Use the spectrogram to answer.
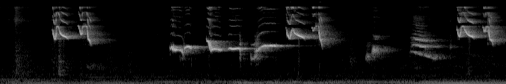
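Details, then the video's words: Oriental magpie-robin, a fighting-type Tretes bird used to train the mental toughness of similar birds, singing a varied song of loud whistled notes and sweeping phrases, some near-level at mid pitch, others bright and high, in bursts across five seconds. "SUARANYA BIKIN POCI KACER MANAPUN EMOSI Kacer teapot bird(Copsychus saularis)"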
